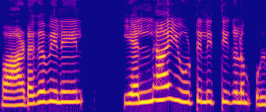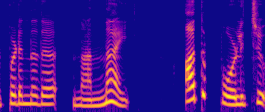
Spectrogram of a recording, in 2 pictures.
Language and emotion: Malayalam, surprised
